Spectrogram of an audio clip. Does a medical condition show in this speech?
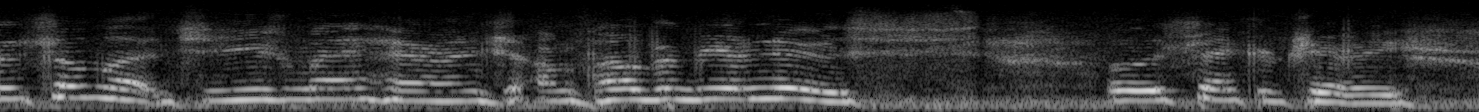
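Yes: cerebral palsy; halting voice.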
